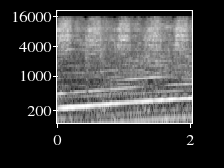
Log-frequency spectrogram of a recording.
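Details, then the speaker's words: Kawasaki ZX-6R 636 just finished after a rebuild, ridden: clean engine note climbing smoothly as revs build, no rattles or misfires; normal running. "here it is all finished and done right good nothing unusual about it"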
